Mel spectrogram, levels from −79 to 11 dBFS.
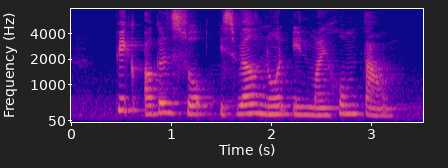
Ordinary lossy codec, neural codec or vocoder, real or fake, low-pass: none; none; real; none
